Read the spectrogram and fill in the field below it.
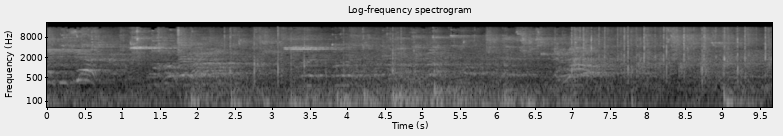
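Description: A basketball bounces with booming thuds in a large echoing hall.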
